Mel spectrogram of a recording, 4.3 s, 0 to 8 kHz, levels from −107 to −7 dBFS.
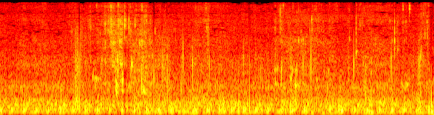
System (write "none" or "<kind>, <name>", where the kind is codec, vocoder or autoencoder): none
